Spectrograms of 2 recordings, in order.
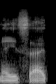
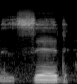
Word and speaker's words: azide: And wow, this is a rare functional group known as an azide, sometimes pronounced an azide, which is considered by chemists to be an extremely reactive species.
